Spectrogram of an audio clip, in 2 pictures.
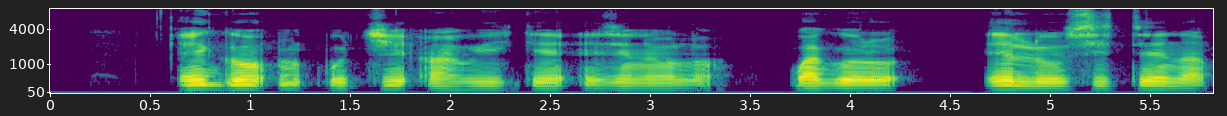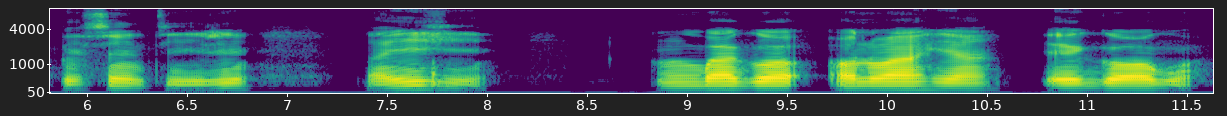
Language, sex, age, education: Igbo, male, 15-29, tertiary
